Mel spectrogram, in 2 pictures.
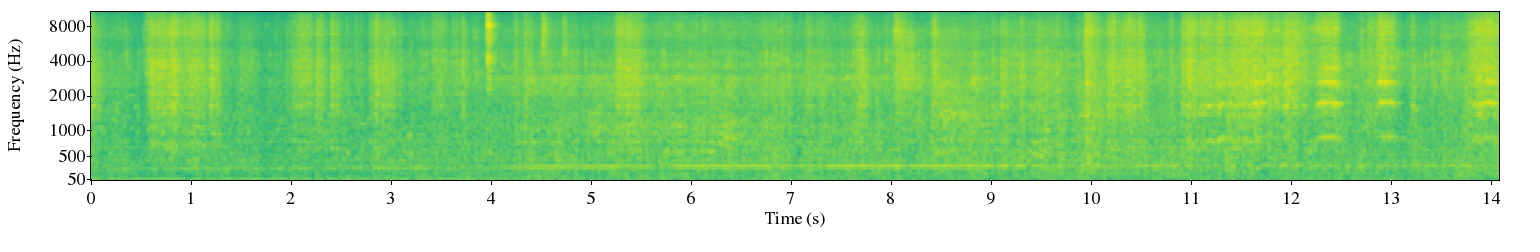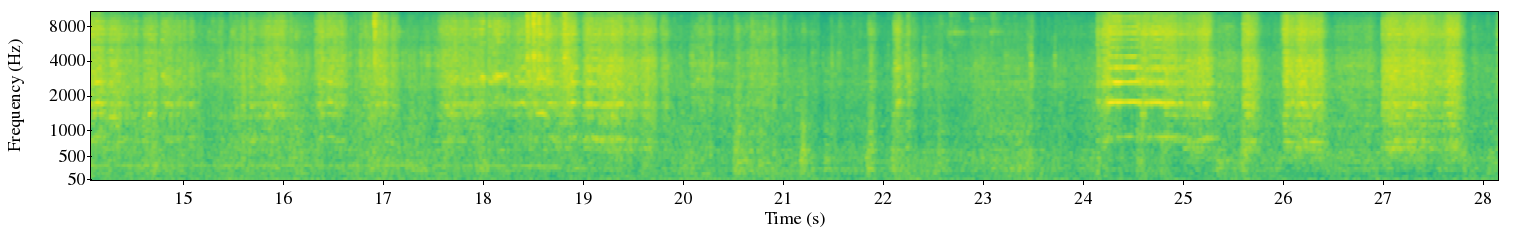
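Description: Diesel railcar under way, its engine note stepping up about four seconds in and dropping away after about eighteen, with the wheels clicking over rail joints and points. Short high squeals from the wheels come and go, most often near the end.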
